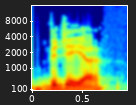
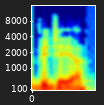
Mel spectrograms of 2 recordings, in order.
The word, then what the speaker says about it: Vijaya: Vijaya, you know, we all call him Vijay, but his real official pronunciation is Vijaya.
